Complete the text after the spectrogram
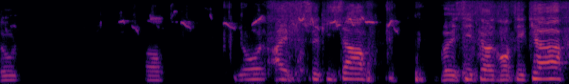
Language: French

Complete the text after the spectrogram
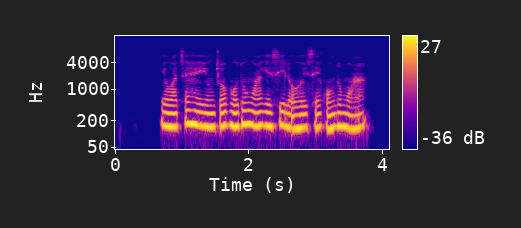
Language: Cantonese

